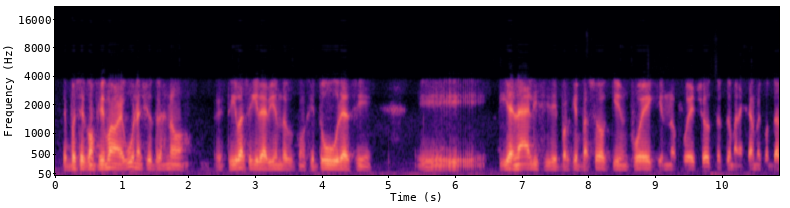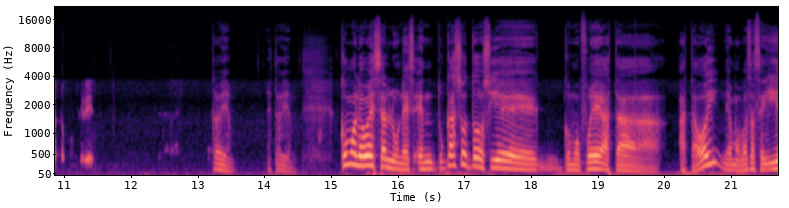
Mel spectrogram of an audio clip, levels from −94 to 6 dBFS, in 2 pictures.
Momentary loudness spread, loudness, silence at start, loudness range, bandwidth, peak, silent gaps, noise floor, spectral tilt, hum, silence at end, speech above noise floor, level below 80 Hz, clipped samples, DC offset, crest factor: 16 LU; -21 LUFS; 0.15 s; 13 LU; 15 kHz; 0 dBFS; none; -58 dBFS; -6 dB/octave; none; 0 s; 37 dB; -48 dBFS; under 0.1%; under 0.1%; 20 dB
